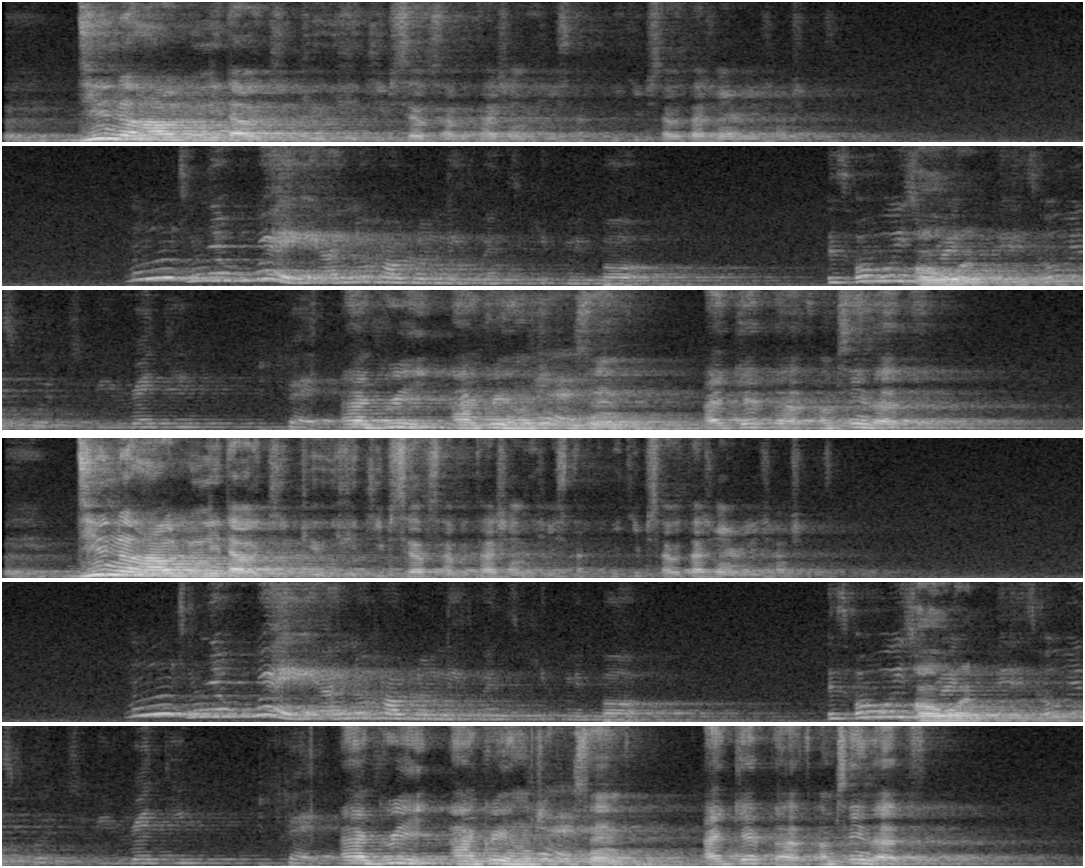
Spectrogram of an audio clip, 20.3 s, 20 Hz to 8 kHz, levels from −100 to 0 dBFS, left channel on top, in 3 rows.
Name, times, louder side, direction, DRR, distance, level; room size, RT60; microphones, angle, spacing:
voice 1, 0.4-3.5 4.0-5.0 12.4-12.8 15.6-17.4 17.9-19.1, right 1 dB, 50° right, 5 dB, 1.8 m, -27 dB
voice 2, 7.5-9.9 10.2-10.7 11.9-14.7 15.3-15.9 16.3-16.5 16.8-17.1, equal, 15° right, 0 dB, 2.7 m, -36 dB
28.5 x 25.0 x 5.9 m, 2.3 s
head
